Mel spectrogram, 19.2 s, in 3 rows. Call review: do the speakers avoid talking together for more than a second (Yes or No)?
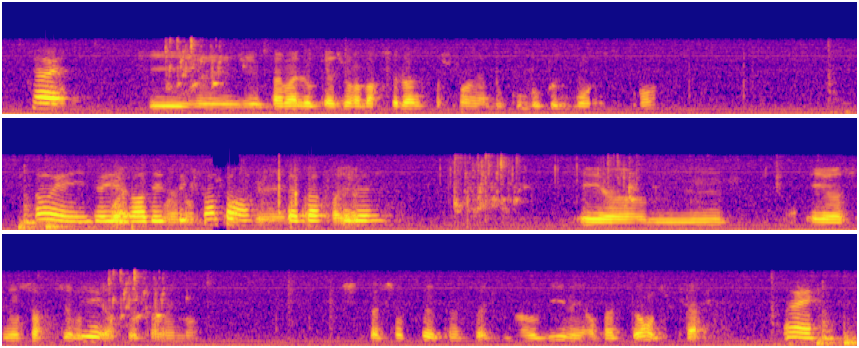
No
